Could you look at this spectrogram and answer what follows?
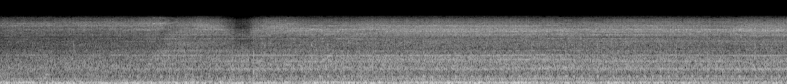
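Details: BMW 323Ci manual, 22X,XXX+ miles, sudden onset: steady thin whine over the idling petrol engine, also when revving and driving; at idle it stops when the clutch is pushed in; transmission clanks on gear changes; performance unaffected.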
